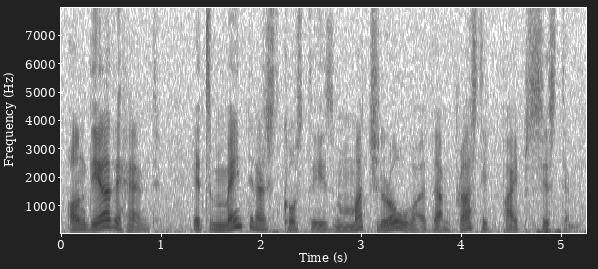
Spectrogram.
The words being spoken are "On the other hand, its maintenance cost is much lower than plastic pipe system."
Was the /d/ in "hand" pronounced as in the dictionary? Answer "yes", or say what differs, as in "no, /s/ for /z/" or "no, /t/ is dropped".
yes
